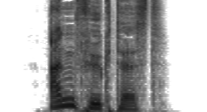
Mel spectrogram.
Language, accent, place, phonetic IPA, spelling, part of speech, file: German, Germany, Berlin, [ˈanˌfyːktəst], anfügtest, verb, De-anfügtest.ogg
- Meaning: inflection of anfügen: 1. second-person singular dependent preterite 2. second-person singular dependent subjunctive II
